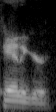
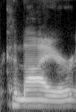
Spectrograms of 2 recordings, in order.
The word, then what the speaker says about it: Kanigher: Oh, I was just gonna say, I think that was co-created with him and Robert Kanigher. Yeah. Maybe, or Kanigher, as some people say.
